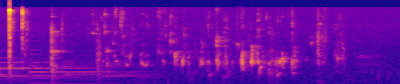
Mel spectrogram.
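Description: Background music that stops about a second and a half in, then Milkis, a carbonated milk soda, pouring from a plastic bottle into a cup.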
